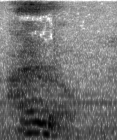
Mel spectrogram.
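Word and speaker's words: Iroh: of the fire nation his uncle is named iro not hero you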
